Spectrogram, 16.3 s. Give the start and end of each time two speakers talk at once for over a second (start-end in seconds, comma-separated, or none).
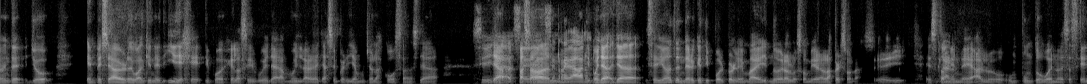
7.2-9.2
